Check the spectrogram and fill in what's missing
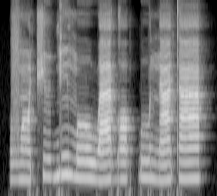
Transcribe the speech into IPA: vɔ̃˨t͡ʃɨ˧ɡĩ˦ moː˧wa˨˦ɡɔ˧ k͡pu˧nã˨˦tã˦

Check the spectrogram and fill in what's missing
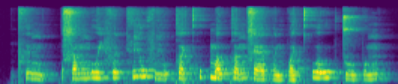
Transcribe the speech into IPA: pʰɪ˨˩ŋ | sɐ˨˧mŋuː˧jfɵ˧t̚ hiː˥wfiː˨˥wkɐ˧jkʷʰɐ˥p̚ mɐ˨˥wkɐ˨˥ŋ sɛː˨pɵ˨˩npɐ˨jkʷʰɐ˥w | t̪uː˨˩pʊ˨˧ŋ

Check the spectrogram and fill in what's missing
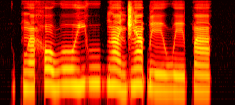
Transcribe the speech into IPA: kʷã˨hɔ˦˨woː˦ juː˦ ɡã˦˨d͡ʒã˦ɓeː˨ weː˨pã˦

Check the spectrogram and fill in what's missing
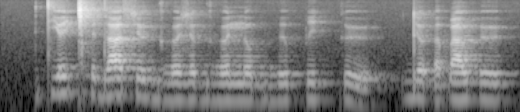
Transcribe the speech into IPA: tʲɐi̯ǀʰɨd a sʉɡʱɵ zɵɡʱɵno bʱɨpːikːʉ | dɵ ʔɐɓau̯hʉ

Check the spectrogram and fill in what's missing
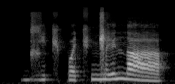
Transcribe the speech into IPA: d͡ʑit͡ʃpʌt͡ʃŋ͡ǁɪ na

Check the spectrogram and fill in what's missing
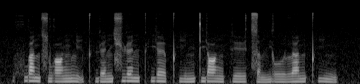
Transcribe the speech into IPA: xwa˥˩nswɑ˧˥ŋlḭ˨˩pʰɥɛ˧˥n ɕɥɛ˥˧n pʰjɛ˥˩pʰi˧˥nt̪jɑ˥˩ŋ ke˥ɪ̯t͡sä˨ n̪jo˥ʊ̯ la˥npʰi˥˩ŋ

